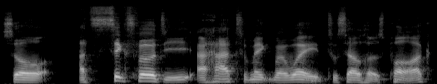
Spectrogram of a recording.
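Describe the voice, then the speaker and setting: A man who is sick and sounds deeper than usual, telling a rambling story on a casual podcast with many restarts. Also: measured pace, no room sound, studio quality. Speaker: podcast co-host.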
